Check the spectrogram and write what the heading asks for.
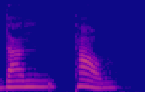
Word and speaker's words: downtown: El downtown, así es que se pronuncia, ya estoy aprendiendo inglés, allá al centro, que todo se mueve ahí, así pasaba allá.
